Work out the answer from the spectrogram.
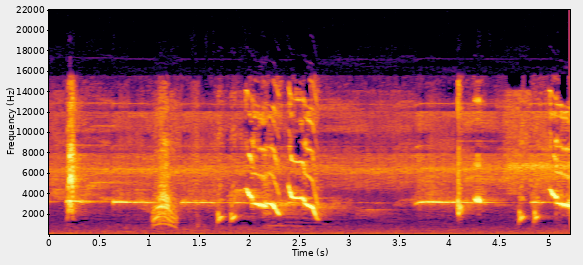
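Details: Oriental magpie-robin lure song to make birds join in: long level whistles interrupted by a harsh descending rasp, sharp falling slurs and clipped chirps, repeated in short bursts, with low background rumble.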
